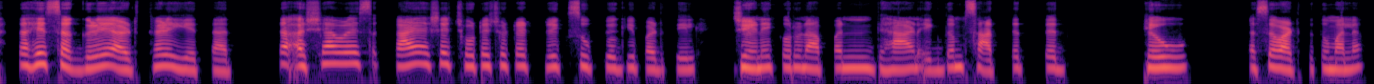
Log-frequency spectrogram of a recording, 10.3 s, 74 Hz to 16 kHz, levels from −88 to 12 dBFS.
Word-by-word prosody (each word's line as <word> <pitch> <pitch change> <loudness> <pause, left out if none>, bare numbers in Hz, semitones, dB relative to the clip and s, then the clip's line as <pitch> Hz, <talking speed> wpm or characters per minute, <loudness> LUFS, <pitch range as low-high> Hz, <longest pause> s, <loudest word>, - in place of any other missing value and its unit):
तर 250 - +4
हे 270 +2 +7
सगळे 220 0 +5
अडथळे 225 +4 +3
येतात. 185 -3 -5 0.4
तर - - +5
अशा 280 +4 +3
वेळेस 280 0 0 0.2
काय 245 +4 +5
अशा 270 +1 -1
छोट्या-छोट्या 240 0 -3
ट्रिक्स 225 +1 -3
उपयोगी 215 -1 -7
पडतील, 195 0 -7 0.3
जेणेकरून 220 0 +1
आपण 210 +1 -2
ध्यान 195 +1 0
एकदम 190 +3 -6
सातत्य 210 +3 -2 0.7
ठेऊ, 215 0 +1 0.5
असं 215 +2 +2
वाटतं 195 -1 +2
तुम्हाला? 195 0 -2
215 Hz, 135 wpm, -25 LUFS, 195-235 Hz, 0.7 s, हे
